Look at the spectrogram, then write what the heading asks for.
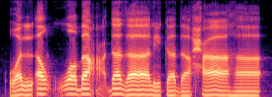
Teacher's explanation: را کو موٹا ادا کریں گے، را ساکن سے پہلے زبر ہے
